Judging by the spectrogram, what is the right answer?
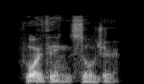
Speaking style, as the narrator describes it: Blake said, his voice low

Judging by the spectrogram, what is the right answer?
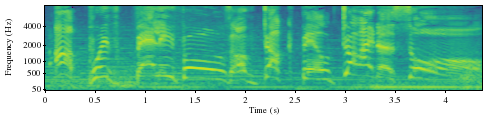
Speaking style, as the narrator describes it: they shouted

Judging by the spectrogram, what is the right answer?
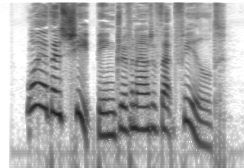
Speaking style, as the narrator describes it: he asked

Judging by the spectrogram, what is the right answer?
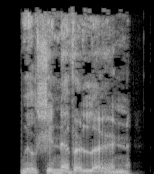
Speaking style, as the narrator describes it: he asked gruffly

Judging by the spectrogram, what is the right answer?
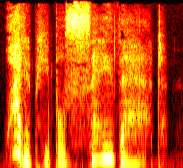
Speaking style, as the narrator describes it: she muttered

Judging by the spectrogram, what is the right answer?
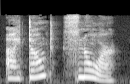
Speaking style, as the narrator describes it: Gracie screamed, taking the bait

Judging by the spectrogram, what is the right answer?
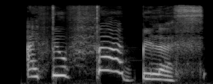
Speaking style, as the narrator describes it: shrieked Pamela

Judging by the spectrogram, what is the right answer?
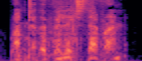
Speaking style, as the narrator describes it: The older woman hissed

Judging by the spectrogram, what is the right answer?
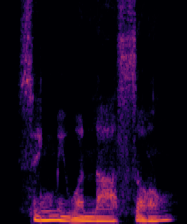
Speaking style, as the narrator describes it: he whispered

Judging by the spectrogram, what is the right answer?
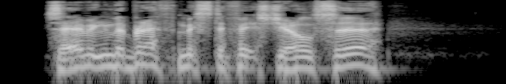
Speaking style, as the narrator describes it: Aixwell snapped

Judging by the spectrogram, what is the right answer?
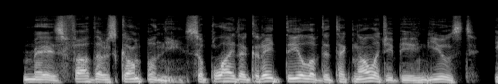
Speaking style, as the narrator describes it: he murmured

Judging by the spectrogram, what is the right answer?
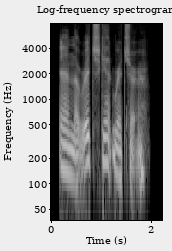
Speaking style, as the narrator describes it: Reagan murmured

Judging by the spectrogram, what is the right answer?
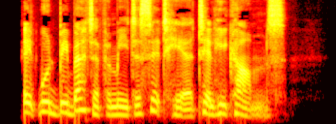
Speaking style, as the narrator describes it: said the young man in a casual tone

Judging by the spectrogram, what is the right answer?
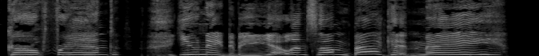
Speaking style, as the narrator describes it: Tears rinse clean lines down Evie's face, and she screams

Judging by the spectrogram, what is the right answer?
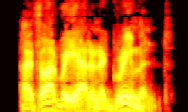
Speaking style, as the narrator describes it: said Sable harshly

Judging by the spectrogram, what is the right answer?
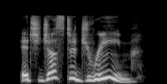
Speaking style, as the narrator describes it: Roger shouted at her

